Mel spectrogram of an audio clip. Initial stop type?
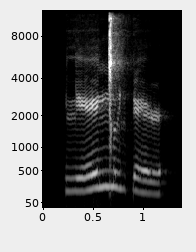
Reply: click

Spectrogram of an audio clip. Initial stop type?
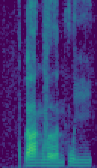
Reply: implosive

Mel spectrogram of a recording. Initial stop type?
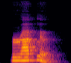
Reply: plain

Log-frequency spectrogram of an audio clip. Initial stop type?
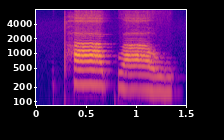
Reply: aspirated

